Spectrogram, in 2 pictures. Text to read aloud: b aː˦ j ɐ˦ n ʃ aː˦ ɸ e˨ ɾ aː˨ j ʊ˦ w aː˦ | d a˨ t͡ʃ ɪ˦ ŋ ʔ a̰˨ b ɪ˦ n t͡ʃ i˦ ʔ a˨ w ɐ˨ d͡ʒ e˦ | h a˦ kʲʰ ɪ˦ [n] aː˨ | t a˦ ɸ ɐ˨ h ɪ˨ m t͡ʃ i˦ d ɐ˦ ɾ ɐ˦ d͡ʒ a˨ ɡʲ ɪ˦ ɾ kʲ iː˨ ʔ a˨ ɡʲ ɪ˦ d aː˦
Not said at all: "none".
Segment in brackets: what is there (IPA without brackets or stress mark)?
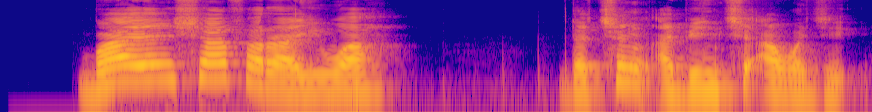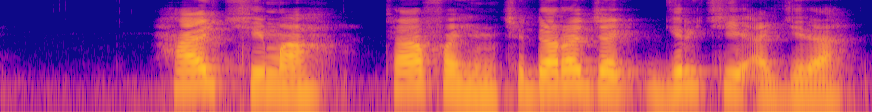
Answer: m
